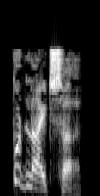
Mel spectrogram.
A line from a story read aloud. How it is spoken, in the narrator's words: after a prolonged hesitation and several false starts, his voice once more stinging, flung at me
